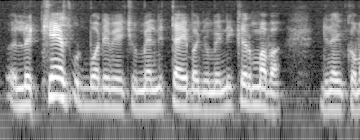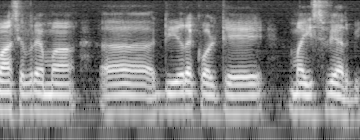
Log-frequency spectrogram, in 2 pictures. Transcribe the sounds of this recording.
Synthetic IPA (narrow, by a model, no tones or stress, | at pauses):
ləkɛ̃ːsut̚bɔdɛmɛt͡ʃumɛlnitɐjbɐɲumɛlnikəɾmɐbɐ | dinɐɲkɔmãːsɛvɾɛmã | diɾɛkɔltɛ | majisfɛːɾbi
